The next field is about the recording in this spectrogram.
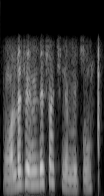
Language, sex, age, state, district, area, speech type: Telugu, male, 18-30, Telangana, Peddapalli, rural, conversation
